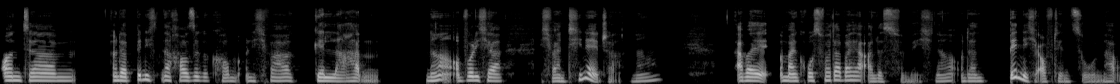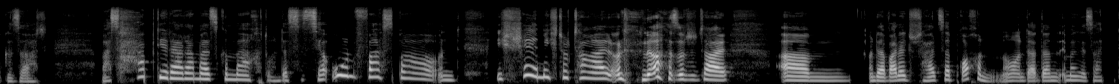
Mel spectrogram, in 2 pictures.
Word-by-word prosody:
Und, 185 -1 +2
ähm, 175 -1 +1 0.4
und 185 - +1
da - - +6
bin 215 +5 -1
ich 210 - -4
nach 190 -2 -3
Hause 180 +1 +1
gekommen 155 -2 -8
und 165 - -8
ich 155 -3 -11
war 165 -1 -5
geladen, 160 +1 -1 0.5
ne? 180 +5 0
Obwohl 185 +6 +1
ich 185 0 -2
ja 165 -2 0 0.4
ich - - -9
war 150 - -2
'n 145 - -7
Teenager, 245 - -2
ne? 160 +9 -10 0.7
Aber 170 -1 +4 0.2
mein 165 -2 +2
Großvater 190 +3 -1
war 195 - +1
ja 195 -1 0
alles 140 -1 -5
für - - -13
mich, - - -15
ne? 150 +3 -9
Und 150 +1 -9
dann 155 0 -6 0.2
bin 325 - +3
ich 170 - -2
auf 130 +2 -3
den 135 -1 -10
zu 135 - -5
und - - -12
habe - - -10
gesagt: 140 -2 -8 0.5
„Was - - -2
habt 350 0 -3
ihr 310 - +6
da 275 -2 +5
damals 255 -2 +2
gemacht? 225 -4 -4
Und 165 -2 -11
das 180 +3 -2
ist 205 - +2
ja 225 - 0
unfassbar 315 - +1
und 200 0 -6 0.3
ich 245 - -3
schäme 415 -3 +4
mich 335 -3 0
total 285 -5 +3
und“, 225 -1 +1
ne? 230 +2 +8 0.2
So 230 -1 +4
total, 210 -1 +6 0.5
ähm. 175 -2 +3 0.2
Und 170 +2 -3
da 170 -1 +5
war 175 - +5
der 210 0 +2
total 180 -1 -4
zerbrochen, 200 -4 -3
ne? - - -7
Und 170 0 -4
hat - - -2
dann 170 0 -2
immer 195 +2 -5
gesagt: 175 0 -7
180 Hz, 200 wpm, -25 LUFS, 170-225 Hz, 0.7 s, ne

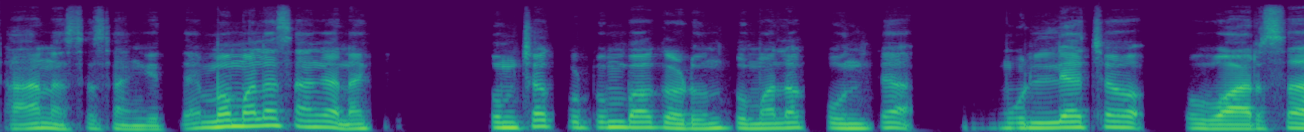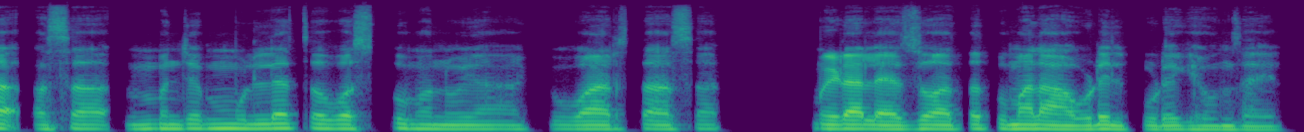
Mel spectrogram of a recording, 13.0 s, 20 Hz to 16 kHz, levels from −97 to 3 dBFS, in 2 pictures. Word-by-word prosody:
छान 125 +4 -1
असं 115 +1 -6
सांगितलंय. 105 +3 -6
मग 160 +4 +6
मला 190 +2 +5
सांगा 165 -5 0
ना 120 +1 0
की 125 - -5 0.5
तुमच्या 150 +4 +3
कुटुंबाकडून 150 -4 +1
तुम्हाला 130 +2 +1
कोणत्या 130 +1 0 0.5
मूल्याच्या 155 +3 +2 0.5
वारसा 115 +2 +3 0.2
असा 115 +1 -3
म्हणजे 115 +2 -2
मूल्याचा 125 +1 +1
वस्तू 120 +2 -3
म्हणूया 110 -2 -2
किंवा 110 +1 -11
वारसा 110 +1 0
असा 110 +2 -6 0.5
मिळालाय, 115 -2 +5
जो 115 +2 -1
आता 110 +1 +1
तुम्हाला 115 -1 +3
आवडेल 100 +1 +2
पुढे 100 0 -2
घेऊन 100 0 -2
जाय 90 -1 -5
120 Hz, 140 wpm, -24 LUFS, 110-135 Hz, 0.5 s, मग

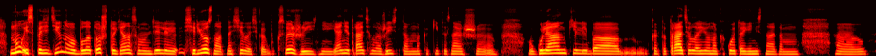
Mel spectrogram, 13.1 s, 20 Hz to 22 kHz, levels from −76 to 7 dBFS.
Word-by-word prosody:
Ну, 300 +8 +8
из 235 - +4
позитивного 250 +3 +2
было 220 +2 +3
то, 255 +4 +4
что 235 - -2
я 215 +2 +1
на 245 - +2
самом 205 -2 -3
деле 215 -1 +2
серьёзно 220 -3 +3
относилась 195 0 -4
как 170 -3 -6
бы 190 - -16
к - - -19
своей 250 0 +3
жизни. 180 -1 -2
Я 205 - -2
не 225 0 +1
тратила 210 -3 -3
жизнь 200 +2 -3
там 185 -1 -5
на 190 - -6
какие-то, 195 0 -11
знаешь, 185 -2 -3
э, 85 -1 -6 0.5
гулянки, 225 +5 +3
либо, 215 -2 -1 0.4
м, 230 -2 -10
как-то 190 -1 -7
тратила 215 +2 +3
её 205 0 0
на 195 -1 -1
какой-то, 190 +1 -2
я 185 0 0
не 190 0 0
знаю 185 -2 -6
там, 175 0 -7 0.5
э, 170 -3 -5
у. 180 - -11
200 Hz, 185 wpm, -22 LUFS, 185-225 Hz, 0.5 s, Ну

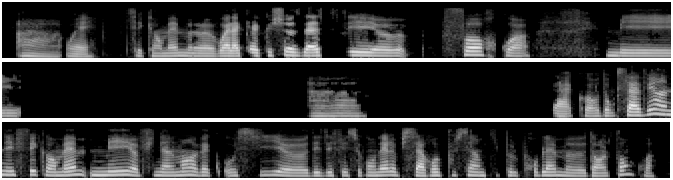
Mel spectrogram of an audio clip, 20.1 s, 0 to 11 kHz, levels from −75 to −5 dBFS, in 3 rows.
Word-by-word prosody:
Ah 135 -6 -6
ouais, 130 -3 -4 0.3
c'est 160 - -8
quand 150 -1 -5
même, 160 +2 -1
heu, 150 -1 0
voilà 155 0 +6
quelque 175 +2 +1
chose 185 0 +4
d'assez, 185 +1 +4
heu, 165 0 +1 0.3
fort 210 -3 +3
quoi. 160 -1 -2 0.8
Mais 160 -2 -2 3.0
Ah. 150 0 -7 1.9
D'accord. 150 +2 -1
Donc 170 0 -4
ça 195 - +7
avait 190 +8 +3
un 250 -4 +4
effet 220 0 -1
quand 190 -3 0
même 210 +4 +2
mais 205 0 +2
finalement 190 +3 -1
avec 185 -3 -2
aussi, 200 +4 -6
heu, 165 -2 0
des 175 +1 -4
effets 180 +1 -5
secondaires 180 +3 -1
et - - 0
puis 180 - -8
ça 175 -2 +4
repoussait 185 +3 -4
un 185 -1 -1
petit 180 0 -11
peu 185 0 -6
le 175 - -8
problème, 190 0 -2
heu, 160 -1 -4
dans 160 0 -1
le 165 - -6
temps, 235 +5 -3
quoi? 155 -9 -11
175 Hz, 135 wpm, -22 LUFS, 155-190 Hz, 3.0 s, ça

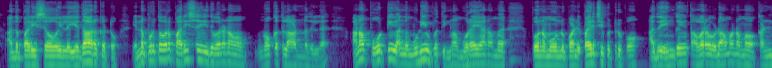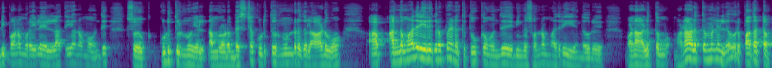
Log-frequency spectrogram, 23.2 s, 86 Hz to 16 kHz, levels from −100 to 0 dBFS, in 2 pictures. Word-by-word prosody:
அந்த - - -2
பரிசோ 115 +1 +3 0.2
இல்ல 110 0 -1
எதா 145 +5 +6
இருக்கட்டும். 475 +1 -4 0.3
என்ன - - 0
பொறுத்தவரை 175 +3 +2
பரிச 170 +5 0 0.2
இதுவர 140 -1 -1
நம்ம 130 -2 -2 0.4
நோக்கத்துல 125 -1 -3
ஆடினது 110 -3 -10
இல்ல. - - -14 0.5
ஆனா 175 - +4 0.2
போட்டி 175 +2 -1
அந்த 125 - -3
முடிவு 170 +6 0
பார்த்தீங்ளா? 125 -3 -7
மொறையா 125 +3 0
நம்ம 115 -2 -7 0.5
இப்போ - - +4
நம்ம 110 0 -1
1 110 0 -3
ப - - +6 0.2
பயிற்சி - - +4
பெற்றிருப்போம். 120 0 -7 0.2
அது 100 - -5
எங்கேயும் 135 +6 -3
தவற 130 0 +2
விடாம 120 +3 0
நம்ம 120 -2 -3 0.2
கண்டிப்பான 135 +5 -3
முறையில 125 0 -3
எல்லாத்தையும் 120 +4 -4
நம்ம 115 -2 -12
வந்து 120 +7 -7 0.4
சொ - - +1 0.4
குடுத்துரணும். 120 -7 -1
எல் - - -3
நம்மளோட 105 0 +1
பெஸ்ட்ட 115 +7 0
குடுத்துரணுன்றதுல 135 -4 -1
ஆடுவோம். 115 0 0 0.5
அப் 135 0 +2
அந்த 150 +3 +4
மாதிரி 195 +2 +8
இருக்கிறப்போ 175 +1 +3
எனக்கு - - -5
தூக்கம் 140 -3 -3
வந்து 130 +4 -1 0.2
நீங்க 115 -1 -6
சொன்ன 130 +4 -5
மாதிரி 135 - -5 0.2
அந்த 100 - -7
1 90 -1 -7 0.5
மன - - +6
அழுத்தம், - - -2 0.2
மன - - -5
அழுத்தம்னு 175 +1 +1
இல்ல - - 0
1 - - -3
பதட்டம். - - +4
125 Hz, 160 wpm, -24 LUFS, 115-145 Hz, 0.5 s, மாதிரி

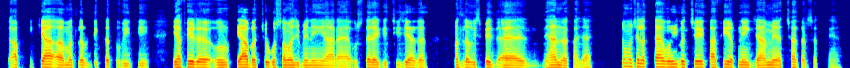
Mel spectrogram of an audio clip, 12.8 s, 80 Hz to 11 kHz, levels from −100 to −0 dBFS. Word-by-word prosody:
आपकी 125 +4 -5
क्या 135 -2 +6
अ, 125 -2 +3
मतलब 120 -1 -2
दिक्कत 110 +1 -5
हुई 105 -2 -5
थी? 105 +1 -9 0.4
या 130 0 +6
फिर 135 0 +5 0.2
उ 120 0 0
क्या 130 +3 +4
वो 130 - +5
बच्चों 120 +1 -2
को 120 - +1
समझ 120 -1 +2
में 115 - 0
नहीं 110 -1 -1
आ 105 0 0
रहा 105 0 -3
है, 105 - -3
उस 120 +1 -14
तरह 120 -1 +2
की 120 0 -7
चीज़ें 120 +1 -3
अगर 115 0 -3 0.4
मतलब 125 0 -1
इसपे 130 +2 0
अ, 110 -2 +1 0.3
ध्यान 120 +2 +2
रखा 100 -2 -4
जाए, 115 +10 -5 0.4
तो 170 - -3
मुझे 165 -1 +1
लगता 150 0 +1
है 145 - +5
वही 135 +1 +3
बच्चे 140 0 +2
काफ़ी 125 +2 +1
अपने 125 0 0
एग्ज़ाम 115 +1 0
में 120 -1 +2
अच्छा 130 +3 -3
कर 100 -3 -8
सकते 95 +1 -20
हैं। 100 +2 -17
120 Hz, 210 wpm, -24 LUFS, 110-130 Hz, 0.4 s, क्या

